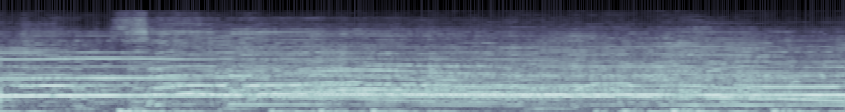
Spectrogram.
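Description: Reog Ponorogo accompaniment music: a long, wavering high melody line that slides in pitch, carried over repeated low drum strokes.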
